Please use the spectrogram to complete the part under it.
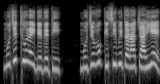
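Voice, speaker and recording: A grasping young cartoon wife, voiced by a woman, wheedling and demanding. Her voice is very high, and the sound is dry and close. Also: expressive, normal speed, pushed and bright, no echo.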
